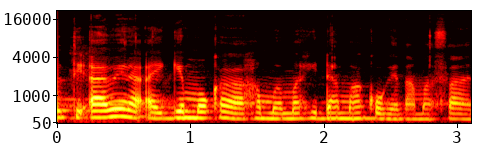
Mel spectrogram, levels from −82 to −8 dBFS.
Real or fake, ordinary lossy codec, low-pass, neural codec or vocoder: fake; none; 19.8 kHz; vocoder, 44.1 kHz, 128 mel bands every 256 samples, BigVGAN v2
